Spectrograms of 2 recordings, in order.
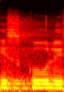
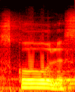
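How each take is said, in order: First: An 'i' vowel is added before the s. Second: The word starts directly with the s sound. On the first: The speaker calls it wrong. "ಇಲ್ಲಿ ಇಸ್ಕೂಲ್ ಇಸ್ತ್ರಿ ಹೇಳಬಾರ್ದು" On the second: The speaker calls it right. "ಸ್ಕೂಲ್ ಸ್ತ್ರೀ ಅಂತ ಹೇಳಬೇಕು"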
